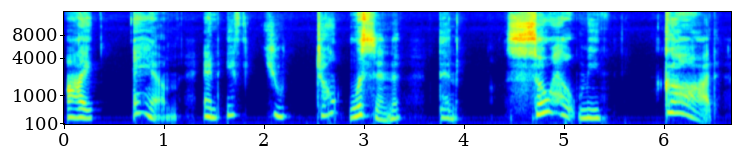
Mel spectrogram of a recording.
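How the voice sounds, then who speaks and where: A woman's voice: sits high, expressive, extremely slow, darkish tone, breathy edge, exaggerated voice. A woman reading the part of a bossy, brash female superhero mentor in a story, curt and commanding. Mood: stern, threatening.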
